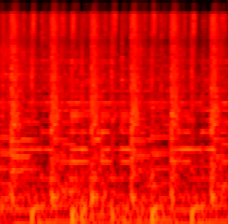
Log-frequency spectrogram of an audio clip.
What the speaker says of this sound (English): I'm just gonna play it. This is shout music.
